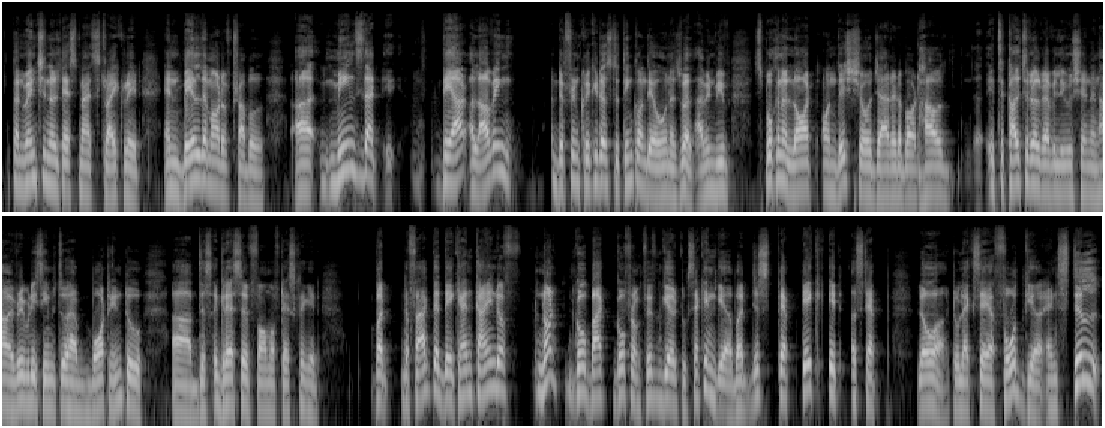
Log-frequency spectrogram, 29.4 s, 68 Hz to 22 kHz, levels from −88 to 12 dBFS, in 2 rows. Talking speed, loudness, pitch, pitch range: 185 wpm, -20 LUFS, 135 Hz, 120-155 Hz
